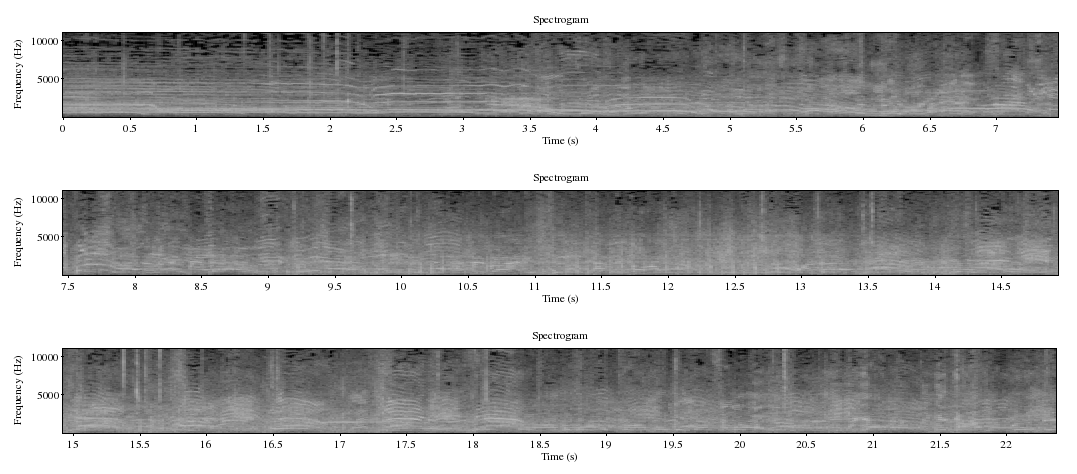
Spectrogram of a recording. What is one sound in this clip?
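A large crowd of men and women shouts and cheers loudly outdoors.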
